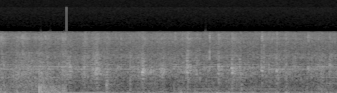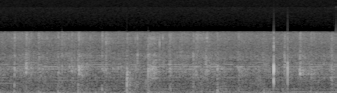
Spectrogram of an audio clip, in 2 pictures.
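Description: A ridden horse trotting on the soft dirt footing of an indoor arena, its hoofbeats coming as a run of dull knocks, with one sharper knock near the end.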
